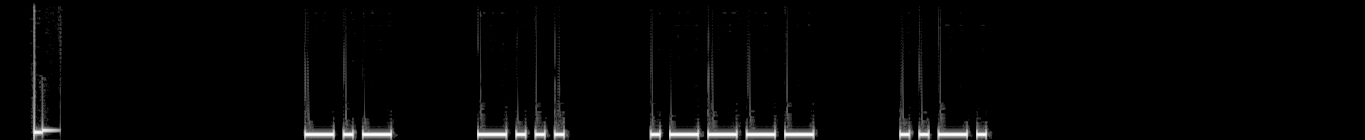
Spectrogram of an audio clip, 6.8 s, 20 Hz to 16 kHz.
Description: Morse code, heard as a keyed tone, about 25 wpm, spaced as for 14 wpm, 700 Hz. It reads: KB1F
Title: USA Call Signs - 4 Characters - 3x Character Spacing - 25wpm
